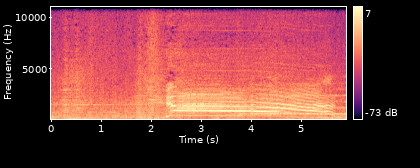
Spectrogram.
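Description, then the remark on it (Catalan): After a couple of seconds of murky background rumble, a loud, frenzied, euphoric yell bursts in, sweeps upward, holds strong for about three seconds, then breaks off with a falling tail; a whaling crew's cry on sighting the sperm whale in a Moby Dick production. “Aquest, aquest crit és d'una eufòria ja completament demencial, no?”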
